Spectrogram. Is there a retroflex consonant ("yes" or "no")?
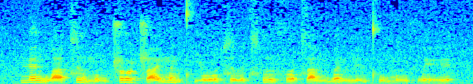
yes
